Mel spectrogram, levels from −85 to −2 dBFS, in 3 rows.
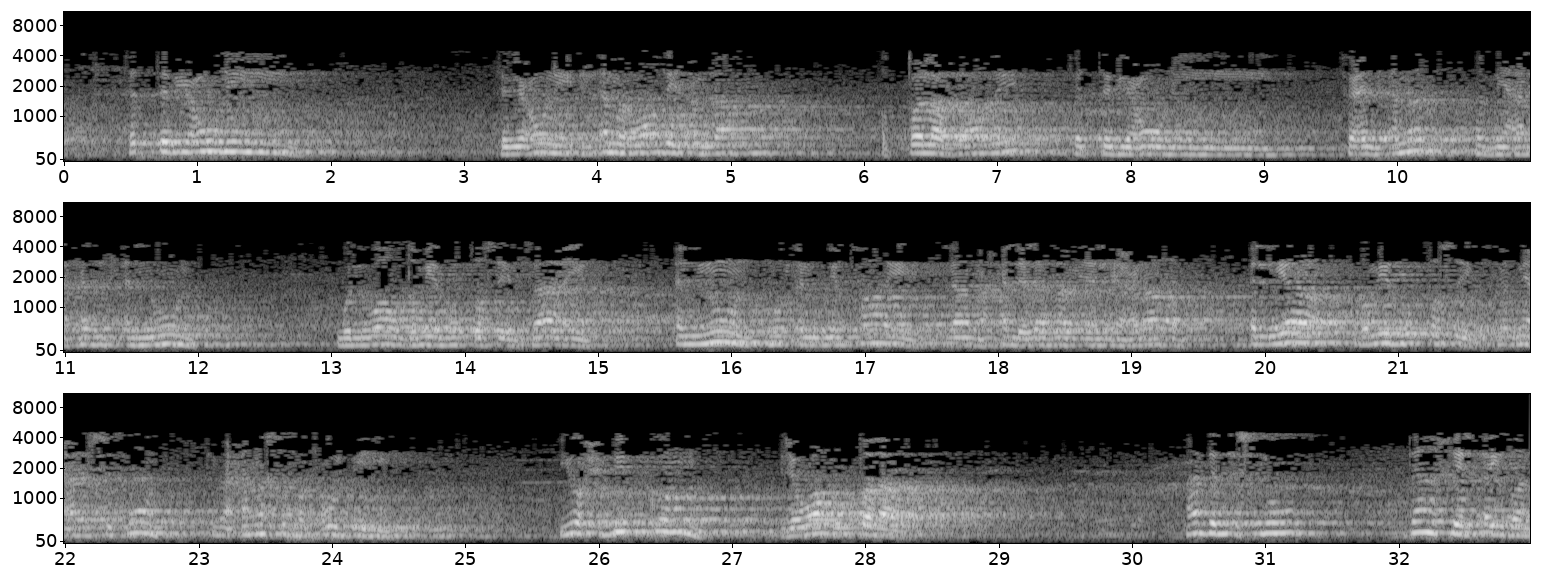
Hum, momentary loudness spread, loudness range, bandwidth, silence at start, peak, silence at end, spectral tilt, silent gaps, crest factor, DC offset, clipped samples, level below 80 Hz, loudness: none; 16 LU; 3 LU; 4.8 kHz; 0 s; -4 dBFS; 0 s; -11.5 dB/octave; none; 20 dB; under 0.1%; under 0.1%; -60 dBFS; -23 LUFS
